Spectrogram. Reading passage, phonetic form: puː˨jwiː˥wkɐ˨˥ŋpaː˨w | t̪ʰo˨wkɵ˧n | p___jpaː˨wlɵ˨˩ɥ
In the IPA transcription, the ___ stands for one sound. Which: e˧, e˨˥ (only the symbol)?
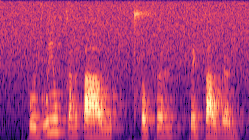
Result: e˧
